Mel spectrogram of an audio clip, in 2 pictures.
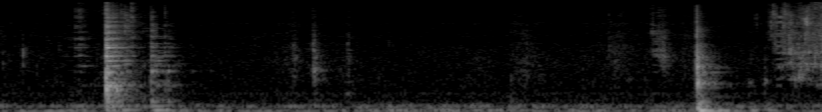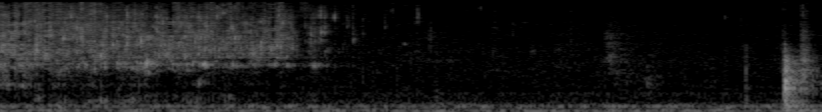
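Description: Hot melted Crisco pours steadily over masa for a few seconds while making tamales, framed by a couple of sharp clatters of a pot or utensil.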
